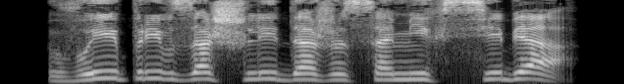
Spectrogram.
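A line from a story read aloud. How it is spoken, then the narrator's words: Booming, echoing. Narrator (Russian): Его голос прогремел под сводами гостиной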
